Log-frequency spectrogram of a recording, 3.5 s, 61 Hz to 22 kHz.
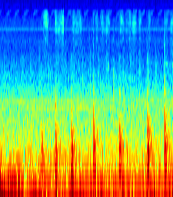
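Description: Pen or marker strokes writing out a Class 10 maths solution on similar triangles, a soft series of short scratchy taps in steady rhythm, close and quiet over a faint low hum.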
